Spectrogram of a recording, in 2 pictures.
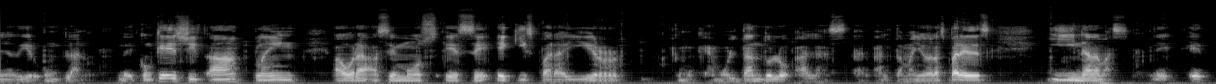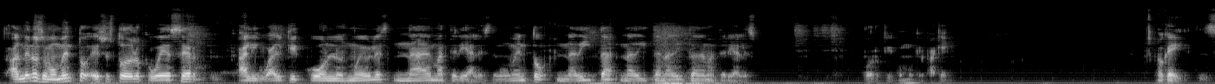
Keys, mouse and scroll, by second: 1.9-3.0 drag, 3.6 s, 3.8 x, 4.5-5.7 drag, 5.7 middle click, 6.0 scroll down 1, 6.0-6.8 scroll up 1, 6.8-7.4 scroll down 1, 7.4 shift+middle click, 7.6-8.6 scroll up 1, 8.6-9.0 scroll up 1, 11.2-12.2 drag, 13.3 i, 15.8 i, 17.8-19.2 scroll down 1, 20.5 shift+d, 21.0 Escape, 22.2 g.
